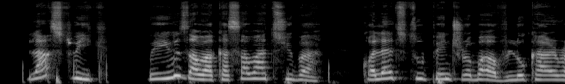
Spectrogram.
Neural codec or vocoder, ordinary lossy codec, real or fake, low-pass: none; none; real; none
